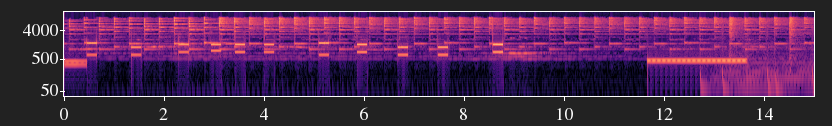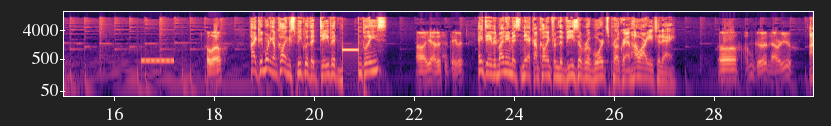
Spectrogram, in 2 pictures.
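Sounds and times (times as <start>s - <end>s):
telephone ringing tone: 0.0s - 0.7s, 11.6s - 13.7s, 16.5s - 17.2s
speech: 17.8s - 18.2s, 18.8s - 27.3s, 28.1s - 29.9s.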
